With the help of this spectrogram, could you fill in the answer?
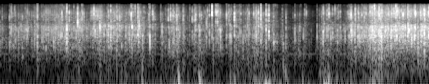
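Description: A black, foil-lined metallised plastic crisp packet is held in the hands and crumpled and folded. It makes a steady, dense run of bright, crackly crinkles with brief louder crunches, building toward the end.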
